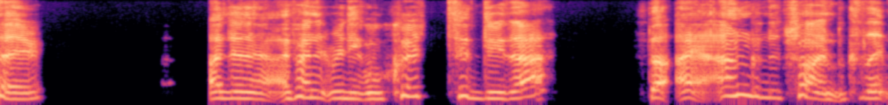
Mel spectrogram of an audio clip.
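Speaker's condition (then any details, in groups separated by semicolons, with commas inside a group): Cerebral palsy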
